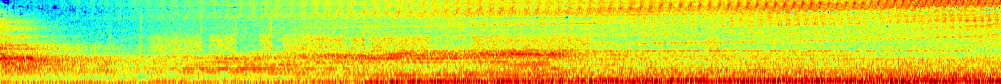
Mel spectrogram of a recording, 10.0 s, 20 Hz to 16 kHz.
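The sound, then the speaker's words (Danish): A time machine sound effect: layered electronic hum and stacked sustained tones with a thin whine climbing in the upper range, then a loud rushing surge swells in partway through and holds steady to the end. “Okay, det du kan høre her er lyden af en tidsmaskine. Den er designet til at flytte dig 25 år ind i fremtiden.”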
